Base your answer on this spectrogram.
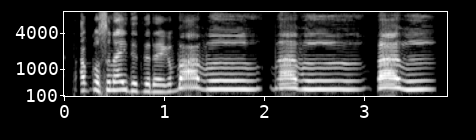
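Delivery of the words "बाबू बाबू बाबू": the name repeated and fading like an echo. Shown as a demonstration. Teacher imitating the echo of the call, fading out. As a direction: mimic the echo coming back from far away. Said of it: "ये इको है".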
